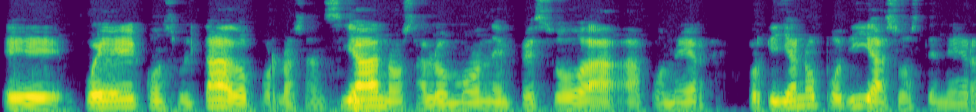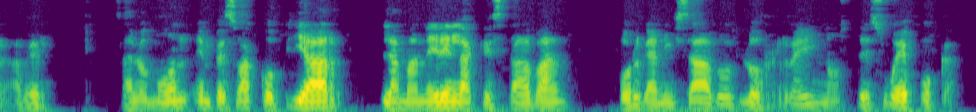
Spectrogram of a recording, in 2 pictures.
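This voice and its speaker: A man with a husky, slightly worn voice teaches scripture in a relaxed, explanatory way, pausing on fillers and checking in with tag questions. His voice sounds close and dry, with no room echo. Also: mid-range voice. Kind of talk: unscripted Bible lesson.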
